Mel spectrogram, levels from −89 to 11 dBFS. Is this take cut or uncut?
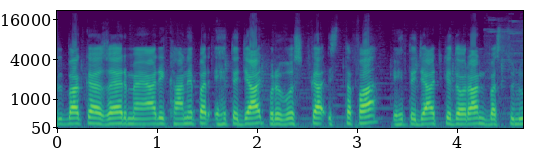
uncut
